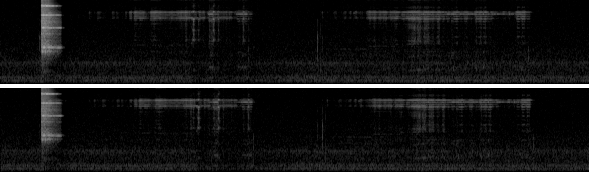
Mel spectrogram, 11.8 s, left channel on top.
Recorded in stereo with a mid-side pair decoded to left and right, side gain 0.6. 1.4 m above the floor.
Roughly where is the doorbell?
Ahead left.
